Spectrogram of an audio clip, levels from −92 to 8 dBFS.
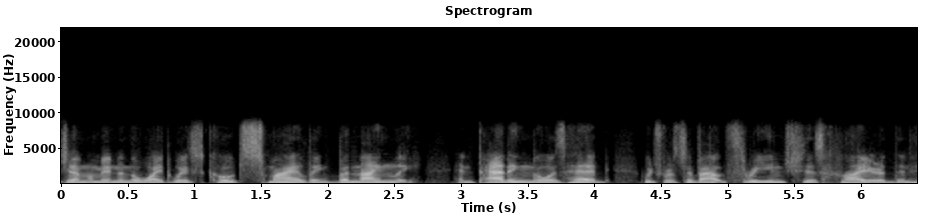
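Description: Opus voice compression runs through the whole clip. The speech has the muffled, hoarse and faintly robotic quality of the codec's SILK linear-prediction mode starved of bits. Everything above about 8 kHz is cut away, which fits a wideband setting, and the excitation is coded coarsely. The heavy damage points to a bitrate around 10 kbps.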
